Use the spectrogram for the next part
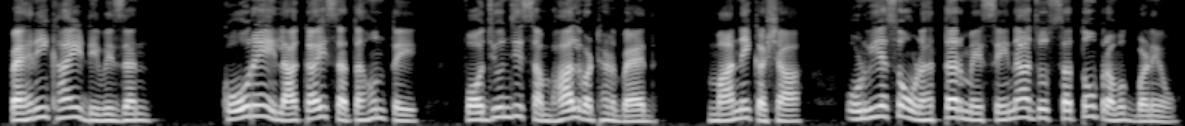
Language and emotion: Sindhi, neutral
